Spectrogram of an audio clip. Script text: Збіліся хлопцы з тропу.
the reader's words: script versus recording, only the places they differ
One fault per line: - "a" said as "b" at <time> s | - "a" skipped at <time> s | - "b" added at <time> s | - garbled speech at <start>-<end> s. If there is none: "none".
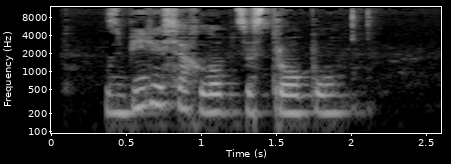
none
